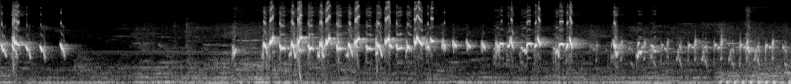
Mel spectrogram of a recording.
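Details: Female yellow-vented bulbul calling out to other bulbuls: a few opening chirps, then a long, fast, bubbling chatter of bright notes that slows into separate chirps.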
